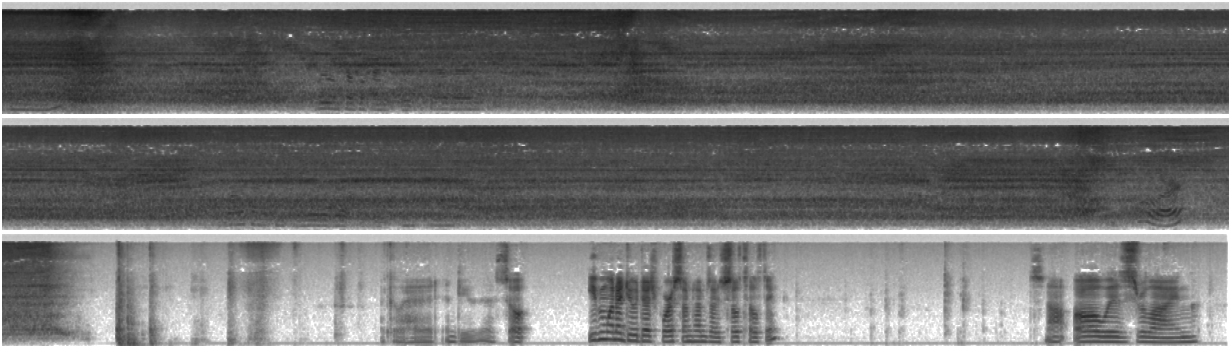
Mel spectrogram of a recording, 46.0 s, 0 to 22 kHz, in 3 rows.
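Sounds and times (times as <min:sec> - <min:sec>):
hair dryer running: 0:00.0 - 0:31.8.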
